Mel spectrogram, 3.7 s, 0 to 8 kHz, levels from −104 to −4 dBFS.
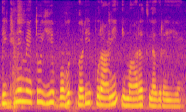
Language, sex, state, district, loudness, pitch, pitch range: Hindi, female, Telangana, Hyderabad, -15 LUFS, 210 Hz, 185-260 Hz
